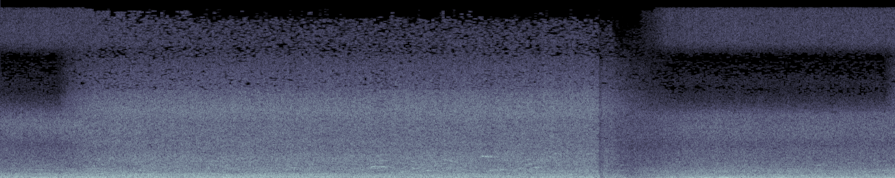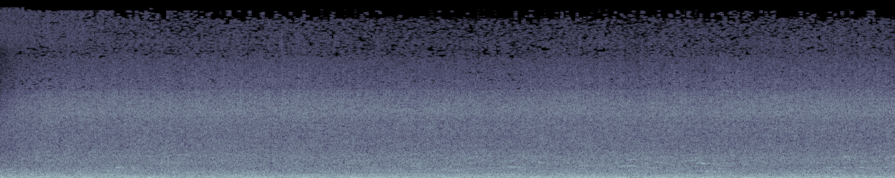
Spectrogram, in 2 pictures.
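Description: Water running steadily down a water slide's open runout trough and splashing, a constant rush that dips briefly about a third of the way in.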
